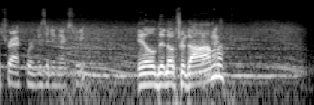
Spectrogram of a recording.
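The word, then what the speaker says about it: Île Notre-Dame: your French Gary that was a pretty good pronunciation of the track we're visiting next week ill de notam correct not too bad it's the island of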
